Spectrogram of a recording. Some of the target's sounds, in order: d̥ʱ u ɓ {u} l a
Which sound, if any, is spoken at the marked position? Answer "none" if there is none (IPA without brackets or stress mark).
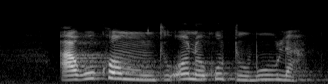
uː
